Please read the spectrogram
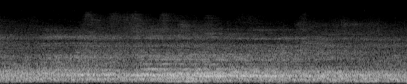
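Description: Steady din of a reverberant indoor sports hall, with indistinct voices in the background.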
